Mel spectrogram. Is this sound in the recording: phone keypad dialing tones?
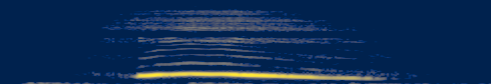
no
